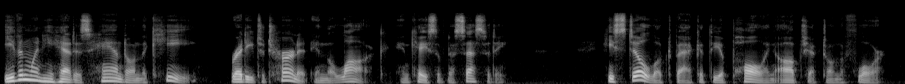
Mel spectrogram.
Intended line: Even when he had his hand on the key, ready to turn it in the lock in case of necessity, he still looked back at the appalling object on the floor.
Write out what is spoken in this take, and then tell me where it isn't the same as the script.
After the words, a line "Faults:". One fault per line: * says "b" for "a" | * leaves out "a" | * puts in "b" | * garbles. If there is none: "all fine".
Even when he had his hand on the key, ready to turn it in the lock in case of necessity, he still looked back at the appalling object on the floor.
Faults:
all fine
